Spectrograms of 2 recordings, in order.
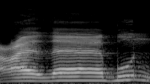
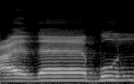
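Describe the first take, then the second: No difference in how they are said.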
